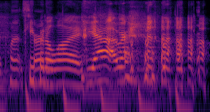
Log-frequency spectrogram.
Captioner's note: laughter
